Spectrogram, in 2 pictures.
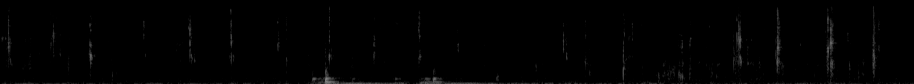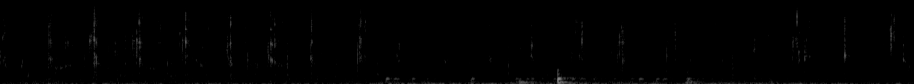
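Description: Faint close-miked chewing of stir-fried gopchang tripe and glass noodles: irregular mouth clicks, a few a second, with a few soft low thumps.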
